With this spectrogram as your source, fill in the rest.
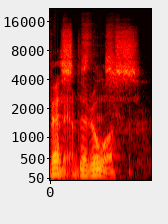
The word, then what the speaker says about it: Västerås: How do you pronounce Västerås.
